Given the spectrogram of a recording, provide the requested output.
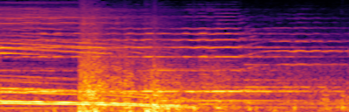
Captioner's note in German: GruseligerDonner und Blitz für einen dramatischen Effekt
